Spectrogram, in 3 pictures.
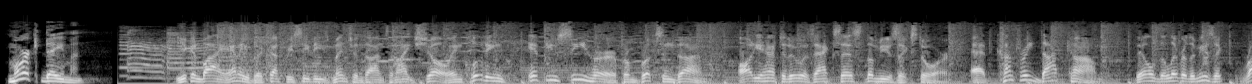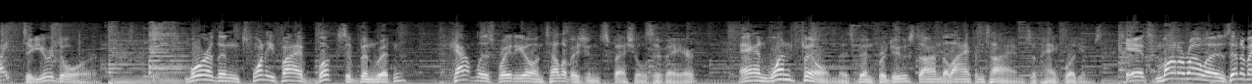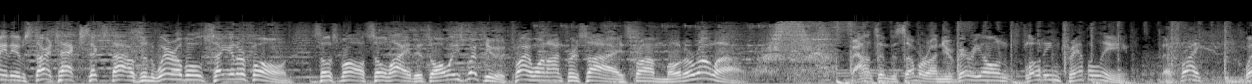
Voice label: all male; Male Talent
